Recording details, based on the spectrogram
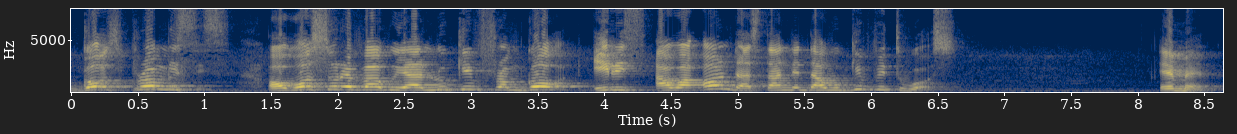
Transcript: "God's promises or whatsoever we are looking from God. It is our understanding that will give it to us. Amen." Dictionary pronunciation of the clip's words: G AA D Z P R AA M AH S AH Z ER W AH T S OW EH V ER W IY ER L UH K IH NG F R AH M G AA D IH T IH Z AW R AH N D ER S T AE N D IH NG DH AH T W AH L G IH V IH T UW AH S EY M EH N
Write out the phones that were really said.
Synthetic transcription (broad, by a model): G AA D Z P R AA M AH S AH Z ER W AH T S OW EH V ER W IY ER L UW K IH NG F R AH M G AA D IH T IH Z AW W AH N D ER S T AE N D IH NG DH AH T W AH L G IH V IH T UW AH S EY M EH N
